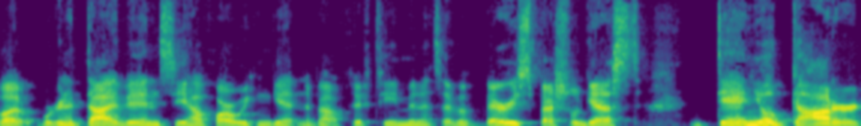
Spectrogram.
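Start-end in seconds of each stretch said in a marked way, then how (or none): 4.8-5.8 American-sounding accent. A host introducing a special guest: American accent on Daniel Goddard. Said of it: "Did I do a appropriate American accent there?".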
